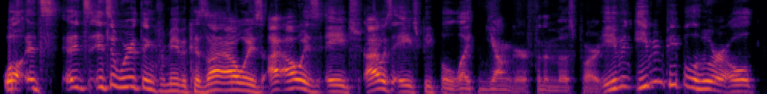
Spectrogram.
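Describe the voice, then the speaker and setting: A man in his forties hosting a casual podcast chat, animated and often restarting his sentences. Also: on the high side, a little fast, few pauses. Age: 40s. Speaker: podcast host.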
